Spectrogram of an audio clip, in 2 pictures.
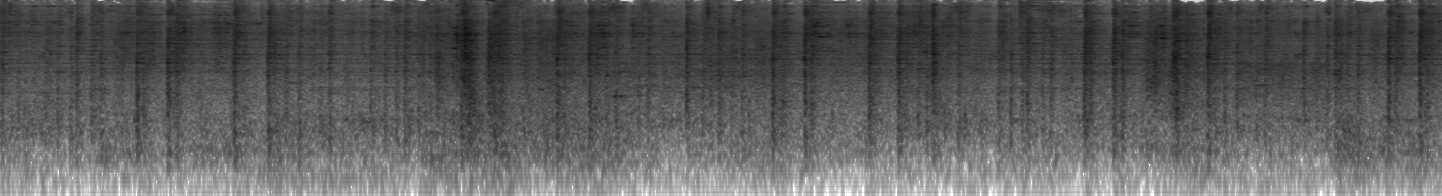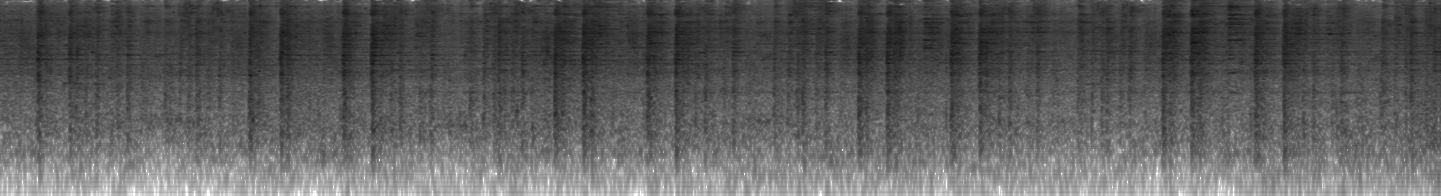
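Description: Freight train wagons rolling past on the line, their wheels clattering over the rail joints again and again with several knocks a second over a steady rumble.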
